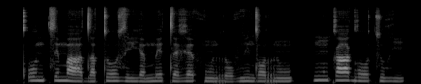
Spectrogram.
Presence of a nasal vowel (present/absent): present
